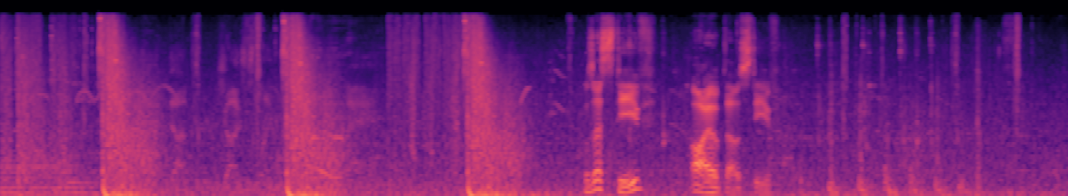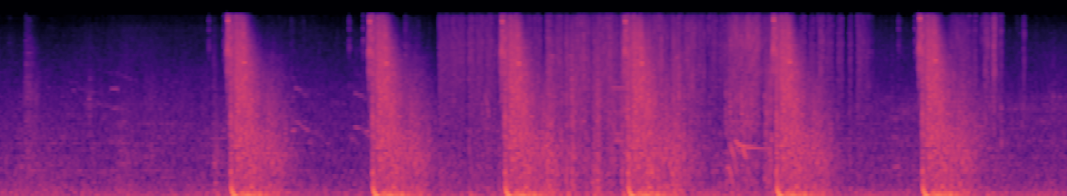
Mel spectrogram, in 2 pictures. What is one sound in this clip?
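Gunshots ring out in sharp, loud bursts.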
